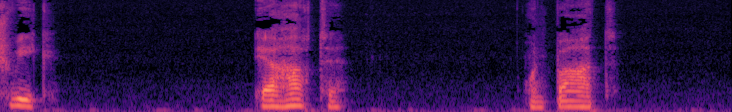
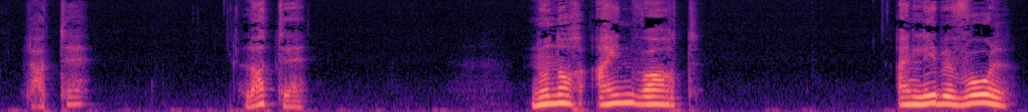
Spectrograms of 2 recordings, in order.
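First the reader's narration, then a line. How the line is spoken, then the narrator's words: Soft call. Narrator (German): rief mit leiser Stimme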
